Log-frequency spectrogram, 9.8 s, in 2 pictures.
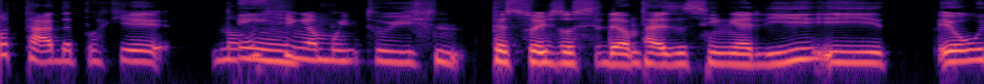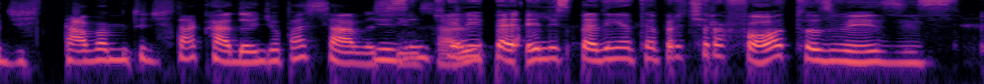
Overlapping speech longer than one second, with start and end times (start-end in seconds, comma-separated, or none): none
